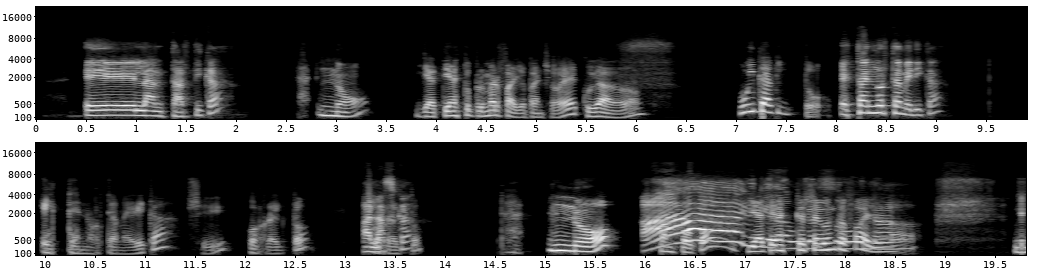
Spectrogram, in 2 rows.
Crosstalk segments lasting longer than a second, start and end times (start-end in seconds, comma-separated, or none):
16.0-18.6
